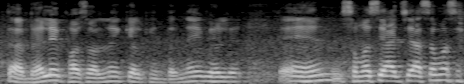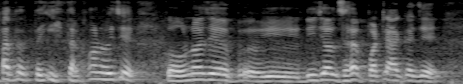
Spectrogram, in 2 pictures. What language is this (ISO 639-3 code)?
mai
